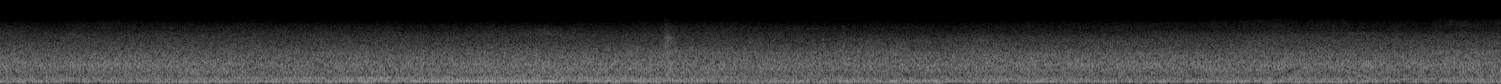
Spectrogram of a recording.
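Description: Steady roar of heavy freeway traffic heard from above, with a low engine hum from a passing heavy vehicle through the middle stretch.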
